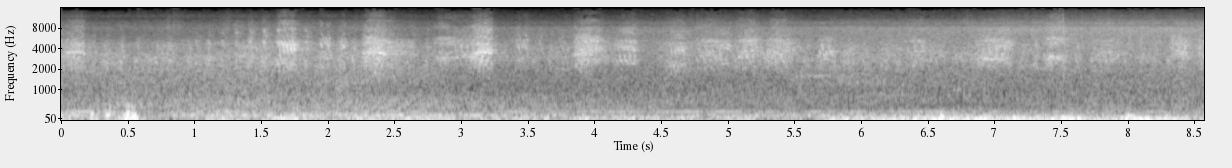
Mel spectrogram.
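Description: Small birds chirping in short, scattered calls throughout, with a burst of wind rumbling on the microphone in the first half-second.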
